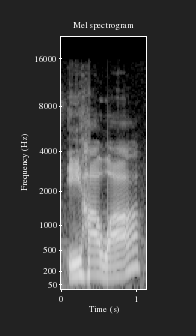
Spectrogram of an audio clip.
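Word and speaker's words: Oíche mhaith: Oichi Mahaith. The Irish for good night. One dialogue would pronounce it as Ihawa. Almost like the word why.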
